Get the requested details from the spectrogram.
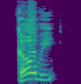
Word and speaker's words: Kobe: You didn't say it right. Try again. – Sorry, Kobe. Wait. Kobe 5 ProTro Final Championship. – No, I meant just the first word. – What? – Kobe. Just like that. That's how you have to say it.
